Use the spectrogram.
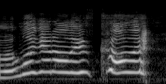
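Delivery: very high, thrilled, excited shrieking scream. Retelling shouting at a friend in a scooter yard: imitating own excited scream. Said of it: "I'm just screaming at him".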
